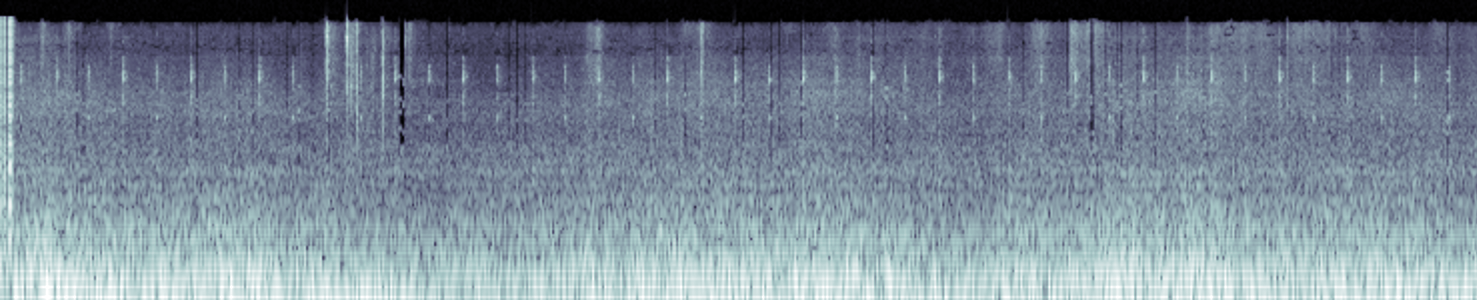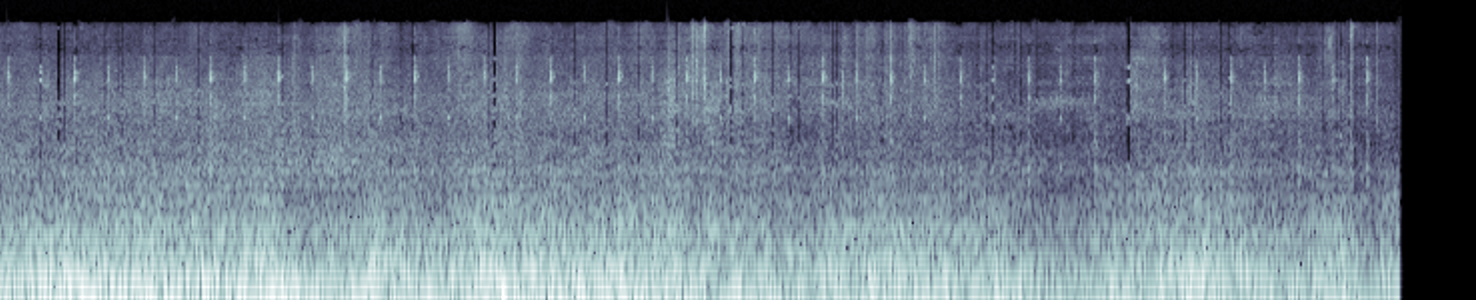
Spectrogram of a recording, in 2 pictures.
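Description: Strong wind buffeting and road noise from a moving vehicle on the highway, a steady low rumble with a faint regular ticking.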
